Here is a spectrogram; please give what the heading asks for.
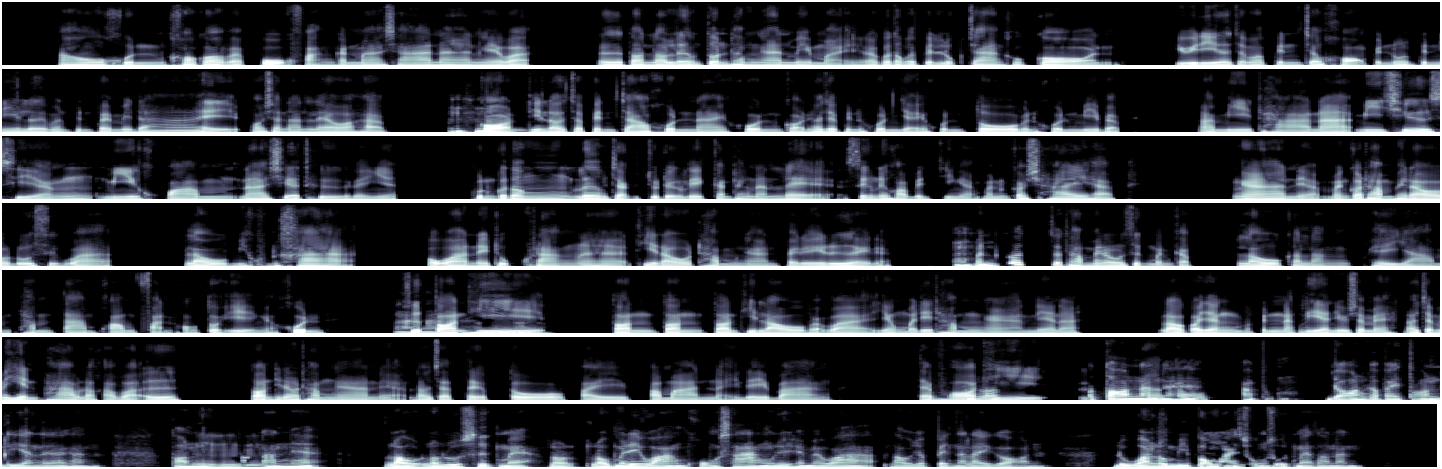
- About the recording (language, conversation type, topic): Thai, podcast, งานของคุณทำให้คุณรู้สึกว่าเป็นคนแบบไหน?
- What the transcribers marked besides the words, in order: other background noise; tapping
